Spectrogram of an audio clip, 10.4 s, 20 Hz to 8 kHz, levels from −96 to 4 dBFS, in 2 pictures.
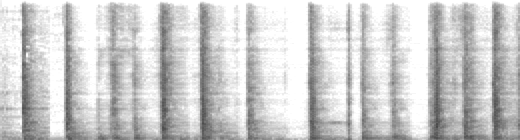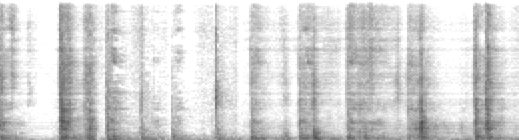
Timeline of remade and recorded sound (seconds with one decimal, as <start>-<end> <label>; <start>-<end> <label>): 0.0-0.7 recorded; 0.7-6.2 remade; 6.2-7.6 recorded; 7.6-10.4 remade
